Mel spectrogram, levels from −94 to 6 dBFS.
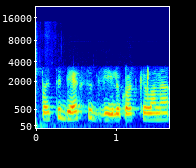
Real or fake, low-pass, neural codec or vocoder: real; 14.4 kHz; none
